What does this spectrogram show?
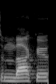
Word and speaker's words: M'Baku: I believe it is pronounced M'Baku.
